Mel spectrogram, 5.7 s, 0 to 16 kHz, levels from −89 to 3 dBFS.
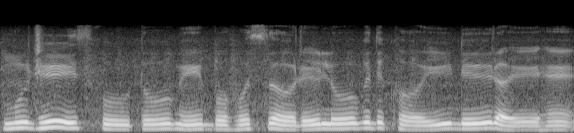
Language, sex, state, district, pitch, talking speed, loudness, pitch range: Hindi, male, Madhya Pradesh, Umaria, 125 Hz, 115 wpm, -13 LUFS, 115-140 Hz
